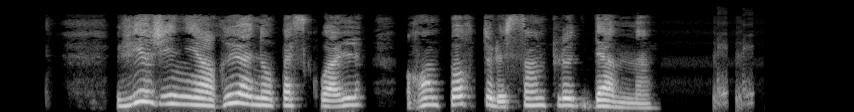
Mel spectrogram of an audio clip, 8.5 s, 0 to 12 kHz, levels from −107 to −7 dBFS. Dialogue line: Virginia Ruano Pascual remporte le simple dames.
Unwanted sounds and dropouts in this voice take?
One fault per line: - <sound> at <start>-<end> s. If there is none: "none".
- laugh at 7.1-7.5 s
